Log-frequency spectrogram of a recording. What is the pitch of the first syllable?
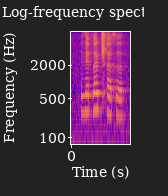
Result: low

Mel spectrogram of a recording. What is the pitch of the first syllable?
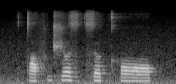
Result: low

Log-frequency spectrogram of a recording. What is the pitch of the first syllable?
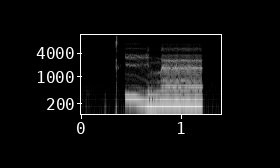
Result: falling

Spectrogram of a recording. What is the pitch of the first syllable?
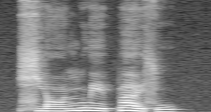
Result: rising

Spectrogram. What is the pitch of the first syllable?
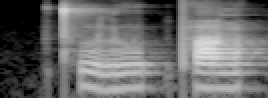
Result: falling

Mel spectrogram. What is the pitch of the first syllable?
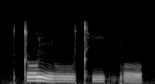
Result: high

